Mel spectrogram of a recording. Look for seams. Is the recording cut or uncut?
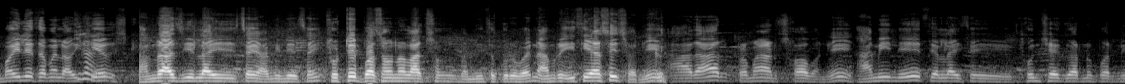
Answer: cut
